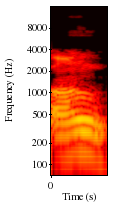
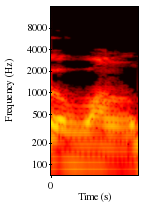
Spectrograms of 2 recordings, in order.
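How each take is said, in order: First: The syllable starts directly with the vowel. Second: The syllable starts with a w sound. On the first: The speaker calls it right. "plutôt Ang que Wang" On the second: The speaker calls it wrong. "plutôt Ang que Wang"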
